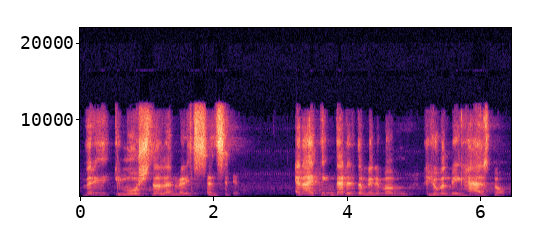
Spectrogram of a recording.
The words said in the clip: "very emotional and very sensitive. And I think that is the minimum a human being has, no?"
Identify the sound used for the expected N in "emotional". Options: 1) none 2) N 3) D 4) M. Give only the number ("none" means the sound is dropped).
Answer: 2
